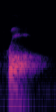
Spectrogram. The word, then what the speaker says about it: pro: The word for before is P-R-O, but it's pronounced pra.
